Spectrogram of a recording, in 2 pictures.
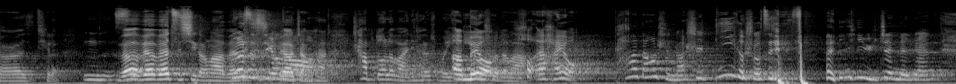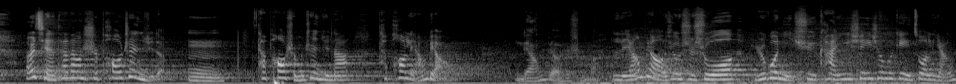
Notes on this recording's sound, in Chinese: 每次录制基本都是在餐厅吃饭，没有条件升级录音设备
